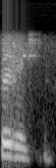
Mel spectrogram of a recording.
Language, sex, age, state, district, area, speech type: Tamil, female, 45-60, Tamil Nadu, Krishnagiri, rural, conversation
